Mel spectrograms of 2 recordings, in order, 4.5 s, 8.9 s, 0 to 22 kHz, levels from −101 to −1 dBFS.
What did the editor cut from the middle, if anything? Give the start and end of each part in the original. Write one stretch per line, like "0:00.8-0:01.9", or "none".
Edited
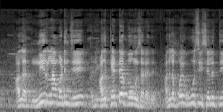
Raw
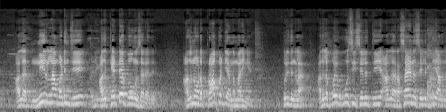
0:03.2-0:06.2

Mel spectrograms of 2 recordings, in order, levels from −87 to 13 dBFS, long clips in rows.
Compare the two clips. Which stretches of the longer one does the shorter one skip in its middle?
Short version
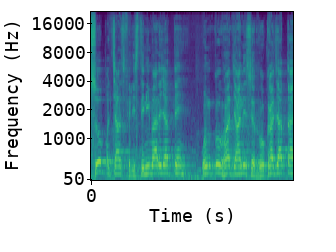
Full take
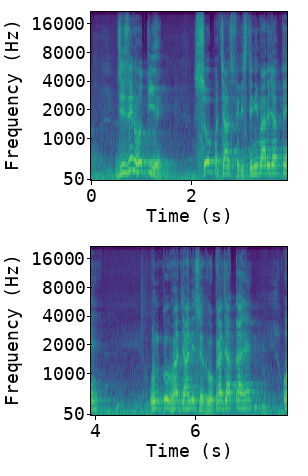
0:04.2-0:04.9

